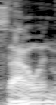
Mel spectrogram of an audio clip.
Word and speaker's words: Samhain: Yeah, well, it's I think from what I've heard, it's supposed to be pronounced Samhain, like S-O.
